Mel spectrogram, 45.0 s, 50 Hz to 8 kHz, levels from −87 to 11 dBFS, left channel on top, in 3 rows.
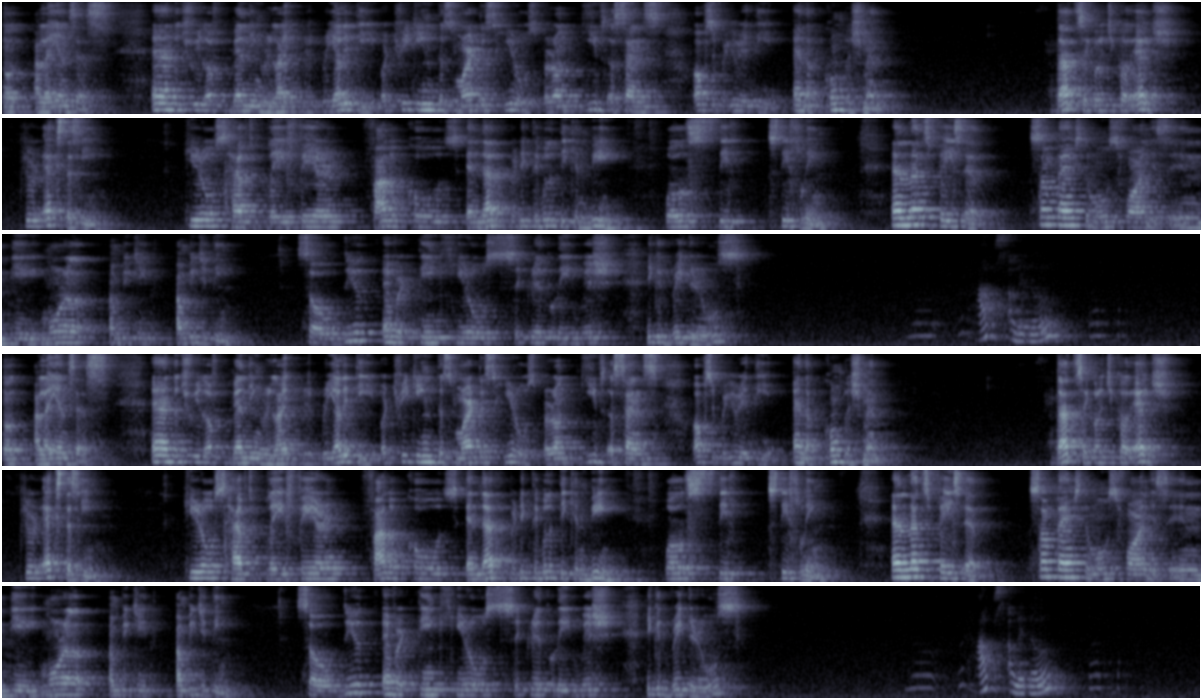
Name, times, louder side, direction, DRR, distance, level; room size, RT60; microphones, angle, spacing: voice 1, 0.0-9.6 9.9-11.0 13.1-14.6 15.2-16.2 17.3-19.2 19.5-22.7 23.3-24.1 24.6-25.2 25.7-27.2 27.8-31.0 31.3-31.9 32.1-32.8 33.7-39.2, right 3 dB, 60° right, 3 dB, 1.0 m, -31 dB
voice 2, 41.3-41.7 41.9-43.1 43.6-43.9, right 3 dB, 90° right, 4 dB, 0.5 m, -44 dB
9.2 x 3.1 x 5.8 m, 0.91 s
head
